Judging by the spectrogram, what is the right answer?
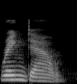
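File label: "ringdown", English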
